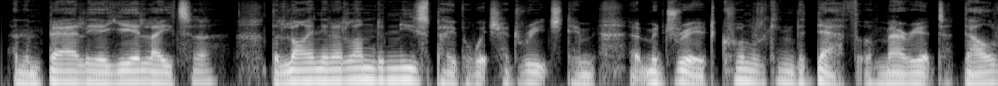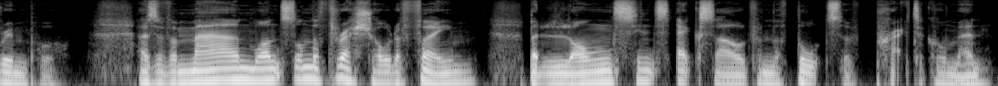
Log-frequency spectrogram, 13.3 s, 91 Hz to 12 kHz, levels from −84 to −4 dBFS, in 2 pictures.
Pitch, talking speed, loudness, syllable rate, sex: 100 Hz, 200 wpm, -20 LUFS, 5.3 syllables/s, male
